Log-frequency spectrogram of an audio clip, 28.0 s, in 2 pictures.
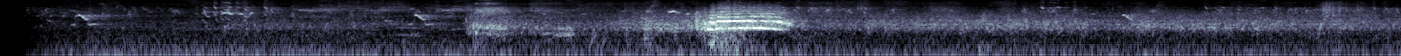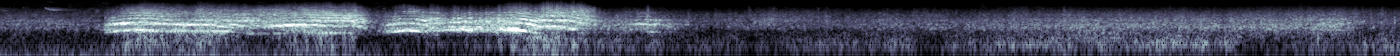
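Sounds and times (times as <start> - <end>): birds chirping: 0.2 - 18.2
outdoor background noise: 0.2 - 28.0
rising and falling loud call: 6.8 - 8.1, 15.0 - 20.0.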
